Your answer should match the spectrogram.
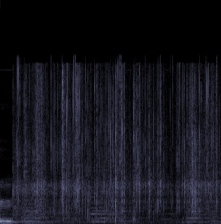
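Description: Clear plastic sleeves on makeup brushes crinkling as they are handled, a dense, irregular run of small crackles.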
